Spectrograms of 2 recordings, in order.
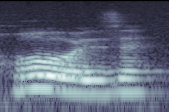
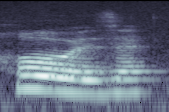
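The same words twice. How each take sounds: Both takes have the same delivery.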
